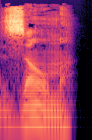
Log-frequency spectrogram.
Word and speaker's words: XOHM: It's spelled WiMAX, but they pronounce it Zohm.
